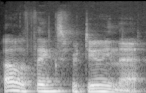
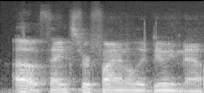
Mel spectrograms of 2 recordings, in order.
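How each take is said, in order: First: It sounds like a sincere thank you. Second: It sounds like a sarcastic, resentful thank you.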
